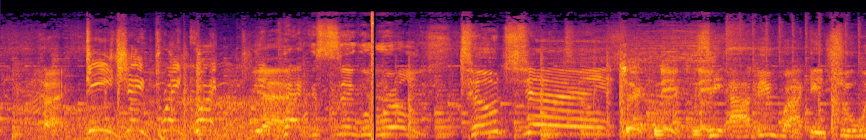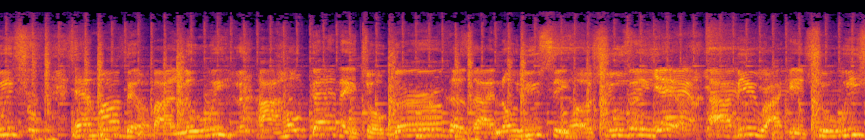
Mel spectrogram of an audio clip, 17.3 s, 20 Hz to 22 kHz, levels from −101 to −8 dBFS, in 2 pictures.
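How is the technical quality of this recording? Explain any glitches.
There is one clear glitch: an uninitialised buffer fault at 3.72 s, lasting about 46 ms until 3.76 s. A block of output was sent to playback before any audio had been written into it, so whatever data was left in that memory was played out as samples. The result is a brief, loud burst of harsh digital noise unrelated to the surrounding sound. Its length fits a 2048-sample buffer.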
